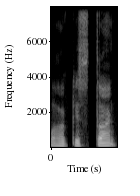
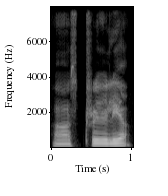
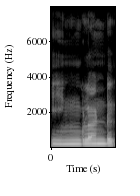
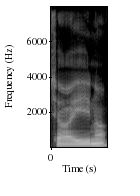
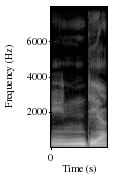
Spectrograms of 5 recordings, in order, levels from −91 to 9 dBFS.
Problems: low volume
